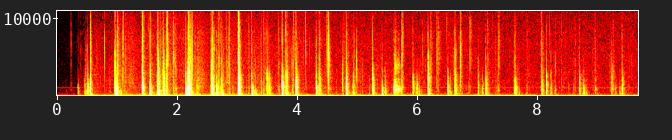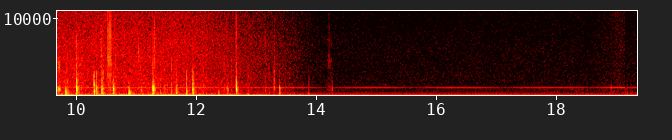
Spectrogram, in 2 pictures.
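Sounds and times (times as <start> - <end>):
footsteps of a man and a woman walking on pavement: 0.4 - 12.0.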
